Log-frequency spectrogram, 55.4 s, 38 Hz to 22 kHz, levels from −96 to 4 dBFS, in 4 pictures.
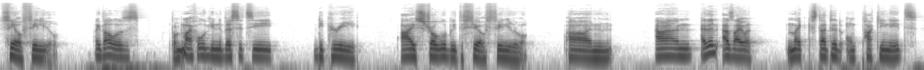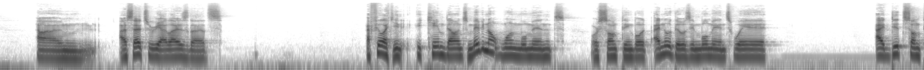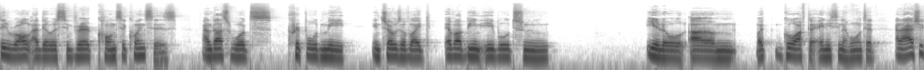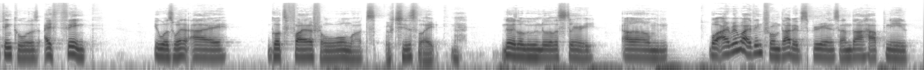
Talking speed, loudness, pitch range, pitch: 135 wpm, -27 LUFS, 110-130 Hz, 120 Hz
